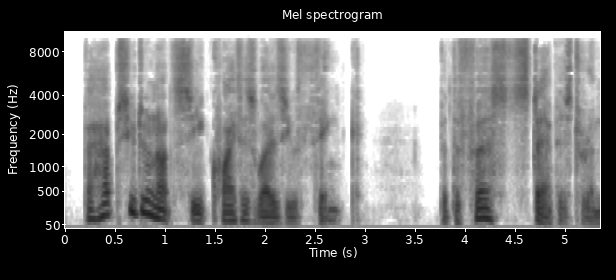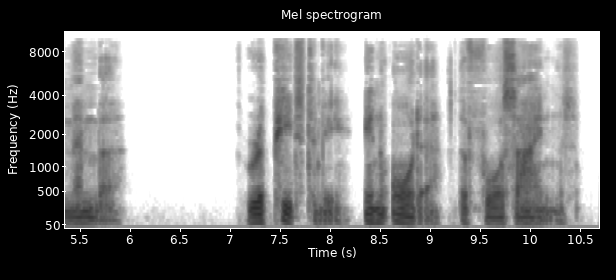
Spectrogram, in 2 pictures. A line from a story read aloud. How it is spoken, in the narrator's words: said Aslan, in a gentler voice than he had yet used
